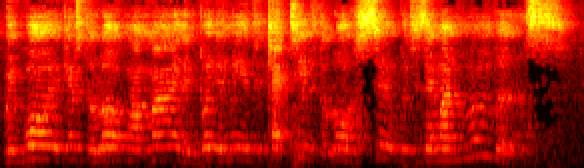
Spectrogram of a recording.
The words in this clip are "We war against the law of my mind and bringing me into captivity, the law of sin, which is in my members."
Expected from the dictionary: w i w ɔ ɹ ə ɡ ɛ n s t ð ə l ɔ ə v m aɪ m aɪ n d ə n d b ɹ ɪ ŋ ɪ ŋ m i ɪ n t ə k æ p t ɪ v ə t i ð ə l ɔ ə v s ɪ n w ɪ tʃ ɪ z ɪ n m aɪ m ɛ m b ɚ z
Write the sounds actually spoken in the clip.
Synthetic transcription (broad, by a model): w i w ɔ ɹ ə ɡ ɛ n s t ð ə l ɔ ə v m aɪ m aɪ n d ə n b ɪ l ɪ m i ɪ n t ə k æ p t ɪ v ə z ð ə l ɔ ə v s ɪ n w ɪ tʃ ɪ z ɪ n m aɪ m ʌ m b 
